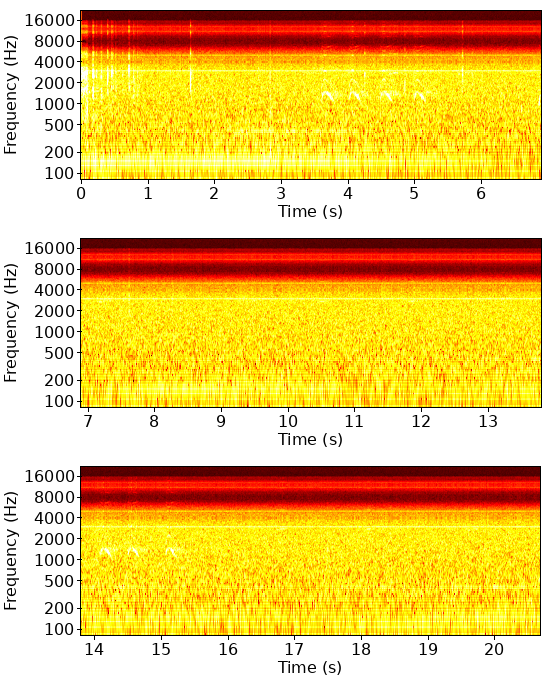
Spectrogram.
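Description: Steady outdoor background hiss with a faint low hum that fades about six seconds in and comes back near the end. A bird calls twice, each time a quick run of three or four short notes: once about four seconds in and once about fourteen seconds in.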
